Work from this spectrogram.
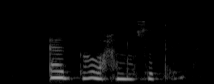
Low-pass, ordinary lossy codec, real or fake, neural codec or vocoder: none; none; fake; codec, 16 kHz, 16 kbps, FunCodec, trained on LibriTTS, 50 frames a second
